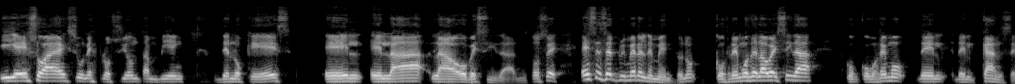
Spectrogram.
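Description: Speaking at a moderate pace, a man with a fairly high pitch uses an animated tone and lively intonation in a dry, close sound with no echo. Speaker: physician and running-health show host. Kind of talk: online masterclass presentation. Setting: live stream.

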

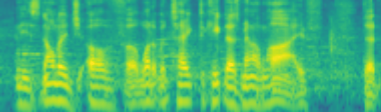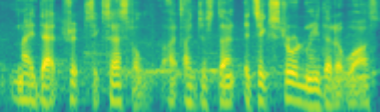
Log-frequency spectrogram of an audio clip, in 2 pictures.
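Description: A man speaks fairly quickly with light noise behind him. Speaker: interview guest. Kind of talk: interview answer. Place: hall. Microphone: handheld.

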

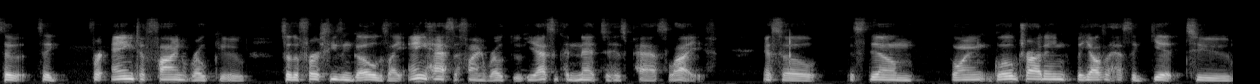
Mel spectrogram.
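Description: A man talks in an ordinary speaking voice with a fairly low pitch. His intonation stays fairly even. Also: moderate pace. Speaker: podcast co-host. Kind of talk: casual podcast discussion. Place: home room. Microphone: video call.

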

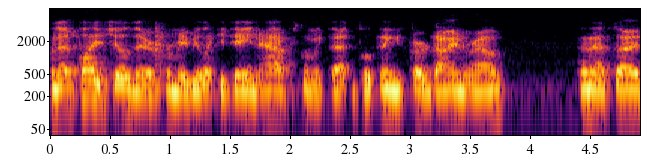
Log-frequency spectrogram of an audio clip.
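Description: A man's voice with fairly even intonation over light background noise. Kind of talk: casual conversation. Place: home room. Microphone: video call.

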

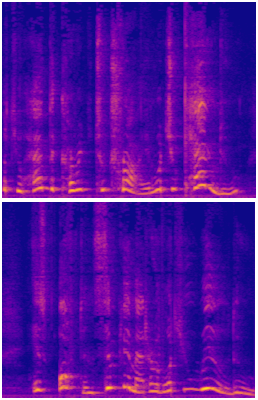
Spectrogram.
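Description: In a put-on character voice pitched extremely high, a woman speaks at a moderate pace. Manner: grave, serious.

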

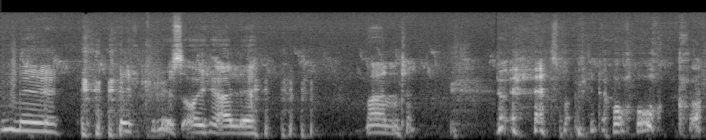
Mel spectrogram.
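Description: A woman speaks at a very slow pace with long, frequent pauses. Light background noise is present. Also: lively intonation. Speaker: retired farmer. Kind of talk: casual reaction talk. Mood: amused, joking. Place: farm machine. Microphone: camera far.

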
